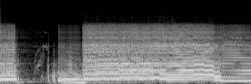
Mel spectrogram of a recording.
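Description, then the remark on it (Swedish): Electric guitar run through a Fuzz Face pedal into a Hanneby pedal, playing a few loud, thick, saturated chords that sustain and shift, on its own with no voices. “brukar bli ganska kul av att köra in en fast face just i en Hannebi.”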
